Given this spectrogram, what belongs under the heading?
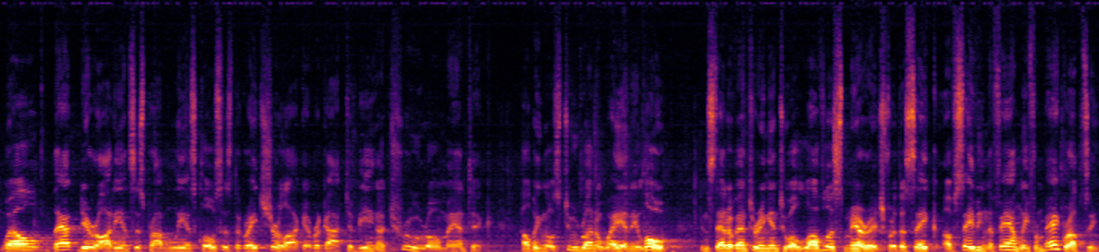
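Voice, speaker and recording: An actor playing a genial host and announcer of an old-time sponsored radio show, formal yet chummy. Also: male voice, on the high side, normal speed, a little mellow, close to an everyday voice. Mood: genial, showy. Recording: echoey hall, faint noise.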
